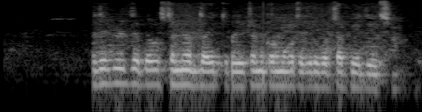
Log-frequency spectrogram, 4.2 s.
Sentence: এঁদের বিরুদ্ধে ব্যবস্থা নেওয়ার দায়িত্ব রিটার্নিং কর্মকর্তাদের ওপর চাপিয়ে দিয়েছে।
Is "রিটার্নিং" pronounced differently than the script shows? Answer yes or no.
no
